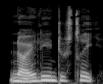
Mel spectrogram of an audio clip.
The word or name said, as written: nøgleindustri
